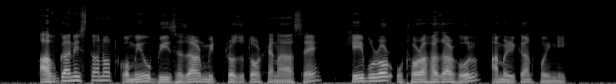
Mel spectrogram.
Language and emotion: Assamese, neutral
